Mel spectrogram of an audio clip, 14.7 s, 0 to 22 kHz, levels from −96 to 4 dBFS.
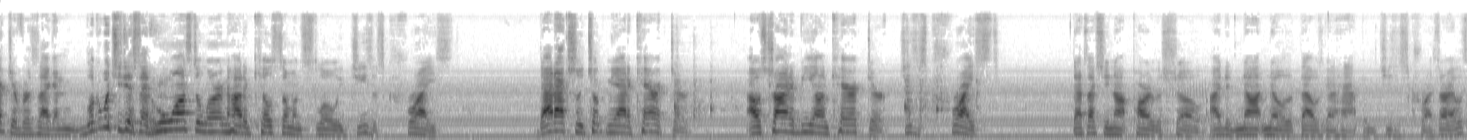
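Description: No technical faults are audible anywhere in this audio.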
